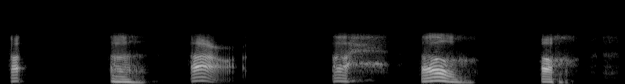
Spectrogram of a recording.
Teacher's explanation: سب سے نیچے سے سینے کی طرف جو ہے حمزہ ہا، درمیان میں عین ہا، اس کے اوپر غین خا. تو یہ 6 حروف اس طرح سے نکلتے ہیں: ا، آہ، آ، اح، اغ، اخ.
